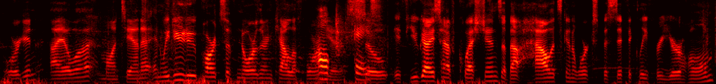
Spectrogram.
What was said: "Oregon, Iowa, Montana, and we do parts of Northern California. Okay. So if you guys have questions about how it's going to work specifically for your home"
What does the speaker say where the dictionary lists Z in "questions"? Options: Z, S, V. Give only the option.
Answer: Z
